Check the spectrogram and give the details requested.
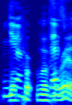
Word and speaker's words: Pharrell: Slim Thug was a millionaire before he signed with Pharrell. I'm about to say, my nigga, I'm about to say Pharrell. The P is silent.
